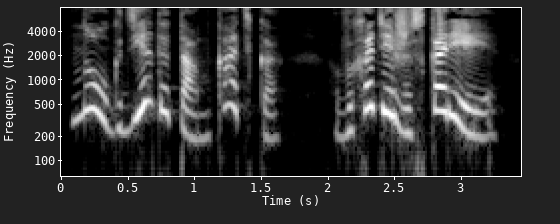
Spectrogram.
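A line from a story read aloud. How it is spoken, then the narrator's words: Impatient shouting. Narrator (Russian): кричал от нетерпения Николай Васильевич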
